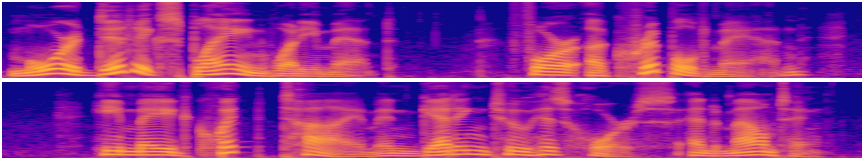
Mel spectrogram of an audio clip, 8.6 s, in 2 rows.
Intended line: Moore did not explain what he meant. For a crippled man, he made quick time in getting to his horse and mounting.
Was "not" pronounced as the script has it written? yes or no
no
